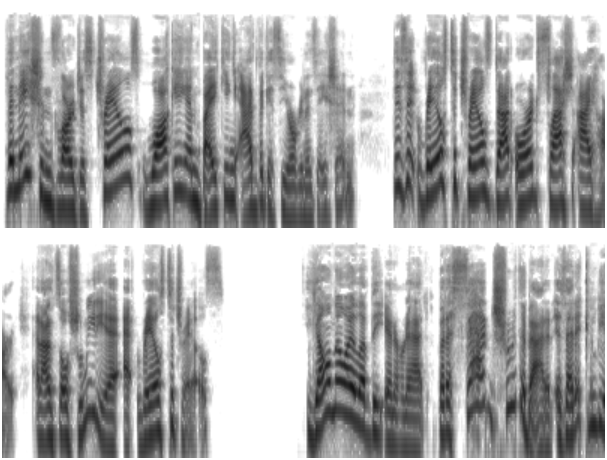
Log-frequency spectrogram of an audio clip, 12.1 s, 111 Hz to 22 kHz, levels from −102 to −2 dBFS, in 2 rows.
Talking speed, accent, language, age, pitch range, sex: 190 wpm, American, English, 30-49, 175-255 Hz, female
